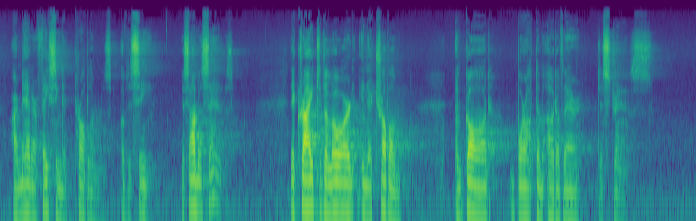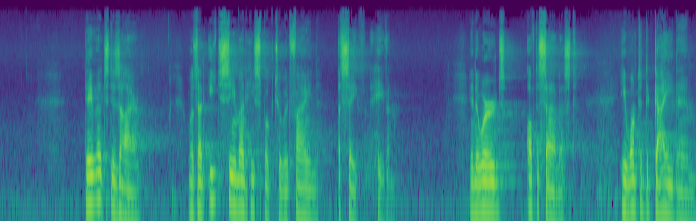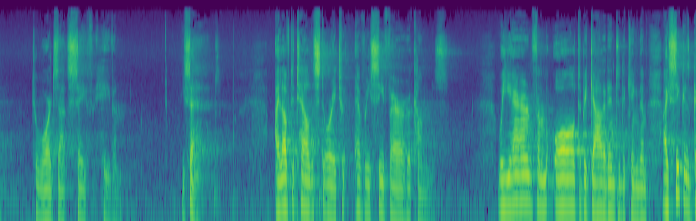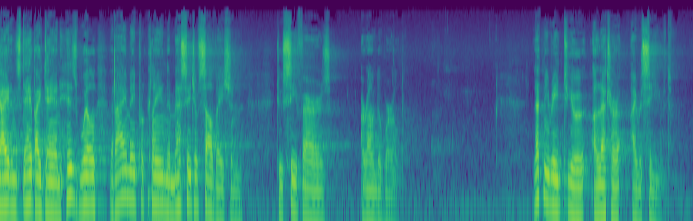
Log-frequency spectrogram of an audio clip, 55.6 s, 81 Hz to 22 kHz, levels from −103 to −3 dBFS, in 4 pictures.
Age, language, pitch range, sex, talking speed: 60-79, English, 100-125 Hz, male, 120 wpm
